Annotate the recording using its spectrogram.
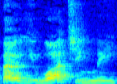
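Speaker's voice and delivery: ordinary delivery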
